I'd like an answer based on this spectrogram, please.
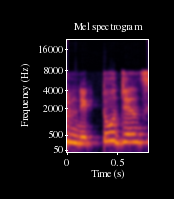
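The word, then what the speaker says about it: pnictogens: तो ये जो निक्टोजेंस यहाँ पर लिखा गया है इसे पी साइलेंट है, तो निक्टोजेंस इस ग्रुप 15 के एलिमेंट्स को बोलते हैं।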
